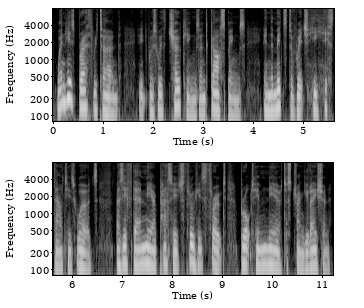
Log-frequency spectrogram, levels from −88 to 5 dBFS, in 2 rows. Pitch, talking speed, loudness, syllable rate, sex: 115 Hz, 175 wpm, -21 LUFS, 4.5 syllables/s, male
